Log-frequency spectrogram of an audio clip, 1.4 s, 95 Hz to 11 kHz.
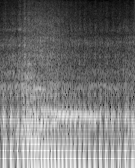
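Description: A 110cc ATV engine fitted in a vintage mini-bike idles close by on a cold day, a loud, rapid, even putter with a rattling edge.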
